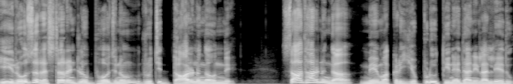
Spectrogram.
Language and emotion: Telugu, disgusted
